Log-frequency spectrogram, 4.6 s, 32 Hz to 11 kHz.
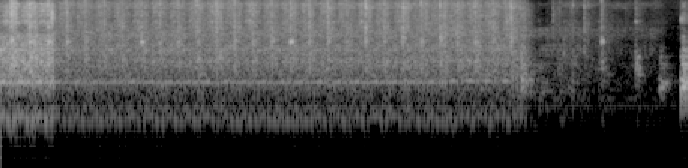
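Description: A Juki TL18QVP Collector's Edition sewing machine runs a long 6mm basting straight stitch, a rapid steady mechanical whir for about three and a half seconds, then stops, leaving a few soft clicks.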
